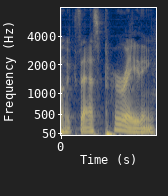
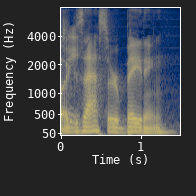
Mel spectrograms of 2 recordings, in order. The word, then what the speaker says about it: exacerbating: There's no P in the word. Okay, well... It says here, okay. I don't see the word in front of me. I'm guessing what word you're trying to pronounce. It's EXACERBATING. Oh, exacerbating.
